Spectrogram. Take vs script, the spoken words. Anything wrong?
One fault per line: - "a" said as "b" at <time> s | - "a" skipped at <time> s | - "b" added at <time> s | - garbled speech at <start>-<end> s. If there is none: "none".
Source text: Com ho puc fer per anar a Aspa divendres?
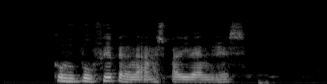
none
